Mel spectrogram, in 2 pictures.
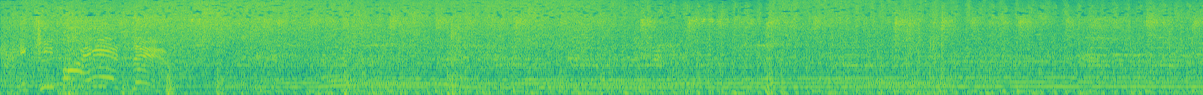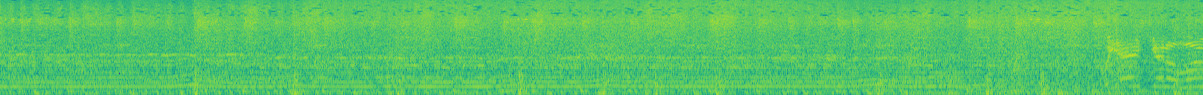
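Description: A jet ski engine drones loudly, its pitch rising and dipping.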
